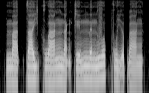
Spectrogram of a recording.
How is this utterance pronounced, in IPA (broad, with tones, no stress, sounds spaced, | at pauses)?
m a˨˩ t̚ t̪ a˧ j k w a˨˦ ŋ n a̰˧˨ ŋ k e˨˦ m n ə˧ n v o˦˥ p̚ k w ḭ˧˨ ə̯ ɓ a˧ ŋ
